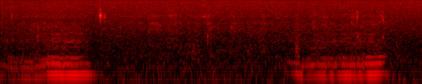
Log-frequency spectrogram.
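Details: A Cairn Terrier, facing off with a blue cushion, gives two low, rumbling growls a few seconds apart, each about a second long.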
